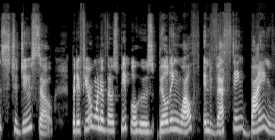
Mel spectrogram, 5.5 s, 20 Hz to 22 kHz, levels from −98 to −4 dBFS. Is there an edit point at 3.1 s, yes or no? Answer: yes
